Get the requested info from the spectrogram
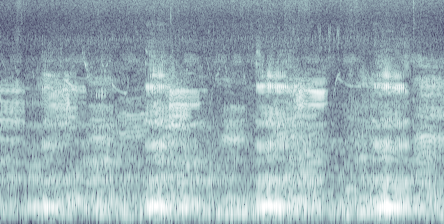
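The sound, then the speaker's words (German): A herd of wildebeest in the Serengeti grunting continuously during their migration, with overlapping low, nasal calls rising and falling in repeated waves, with no voices present. “Sie sind es, die ich für euch eigenhändig vor Ort aufgezeichnet habe und die ihr hier hört.”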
